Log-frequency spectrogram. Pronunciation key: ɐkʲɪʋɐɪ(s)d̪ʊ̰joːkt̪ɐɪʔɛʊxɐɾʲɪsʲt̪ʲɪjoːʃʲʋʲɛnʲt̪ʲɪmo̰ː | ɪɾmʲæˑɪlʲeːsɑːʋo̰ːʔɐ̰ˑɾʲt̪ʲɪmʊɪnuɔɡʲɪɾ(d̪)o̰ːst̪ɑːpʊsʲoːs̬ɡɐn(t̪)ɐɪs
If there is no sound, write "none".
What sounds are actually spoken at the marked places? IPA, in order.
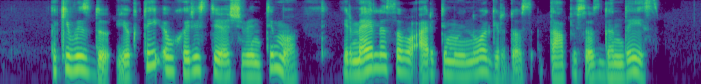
z, d̪, d̪

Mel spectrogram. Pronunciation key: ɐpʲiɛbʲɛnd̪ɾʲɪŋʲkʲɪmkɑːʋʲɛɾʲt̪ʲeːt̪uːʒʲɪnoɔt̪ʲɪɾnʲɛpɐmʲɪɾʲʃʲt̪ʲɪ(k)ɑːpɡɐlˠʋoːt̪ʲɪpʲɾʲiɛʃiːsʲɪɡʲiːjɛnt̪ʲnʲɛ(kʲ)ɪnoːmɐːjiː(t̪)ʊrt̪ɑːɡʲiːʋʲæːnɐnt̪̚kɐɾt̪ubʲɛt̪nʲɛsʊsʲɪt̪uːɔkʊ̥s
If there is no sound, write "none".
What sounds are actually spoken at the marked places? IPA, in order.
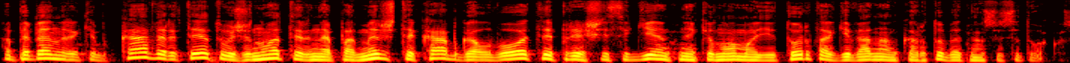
k, kʲ, t̪

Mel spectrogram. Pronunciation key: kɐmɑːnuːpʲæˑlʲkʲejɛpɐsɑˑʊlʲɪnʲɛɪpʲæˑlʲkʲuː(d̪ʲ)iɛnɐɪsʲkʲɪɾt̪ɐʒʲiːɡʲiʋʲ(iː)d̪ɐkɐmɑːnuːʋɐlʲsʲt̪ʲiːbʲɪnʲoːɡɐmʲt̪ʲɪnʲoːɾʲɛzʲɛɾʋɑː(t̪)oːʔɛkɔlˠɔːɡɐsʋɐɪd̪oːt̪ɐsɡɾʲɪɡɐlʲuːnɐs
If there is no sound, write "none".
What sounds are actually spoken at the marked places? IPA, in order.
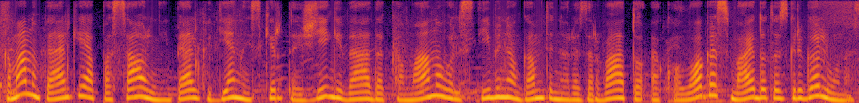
d̪ʲ, æː, t̪

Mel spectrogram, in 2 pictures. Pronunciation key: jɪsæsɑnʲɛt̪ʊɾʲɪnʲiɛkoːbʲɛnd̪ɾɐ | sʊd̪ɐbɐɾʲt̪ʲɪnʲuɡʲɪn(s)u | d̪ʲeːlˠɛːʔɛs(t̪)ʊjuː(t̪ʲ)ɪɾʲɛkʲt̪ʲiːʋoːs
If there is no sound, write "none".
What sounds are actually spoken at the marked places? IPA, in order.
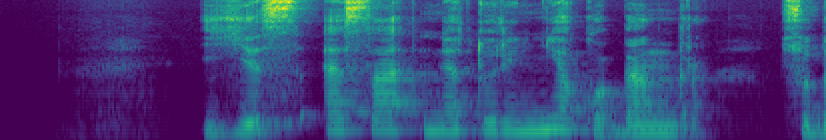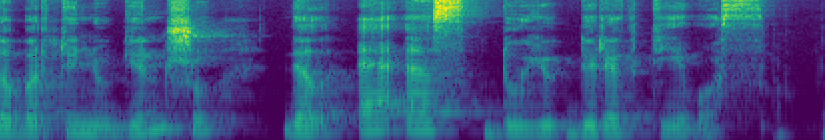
ʃ, d̪, d̪ʲ

